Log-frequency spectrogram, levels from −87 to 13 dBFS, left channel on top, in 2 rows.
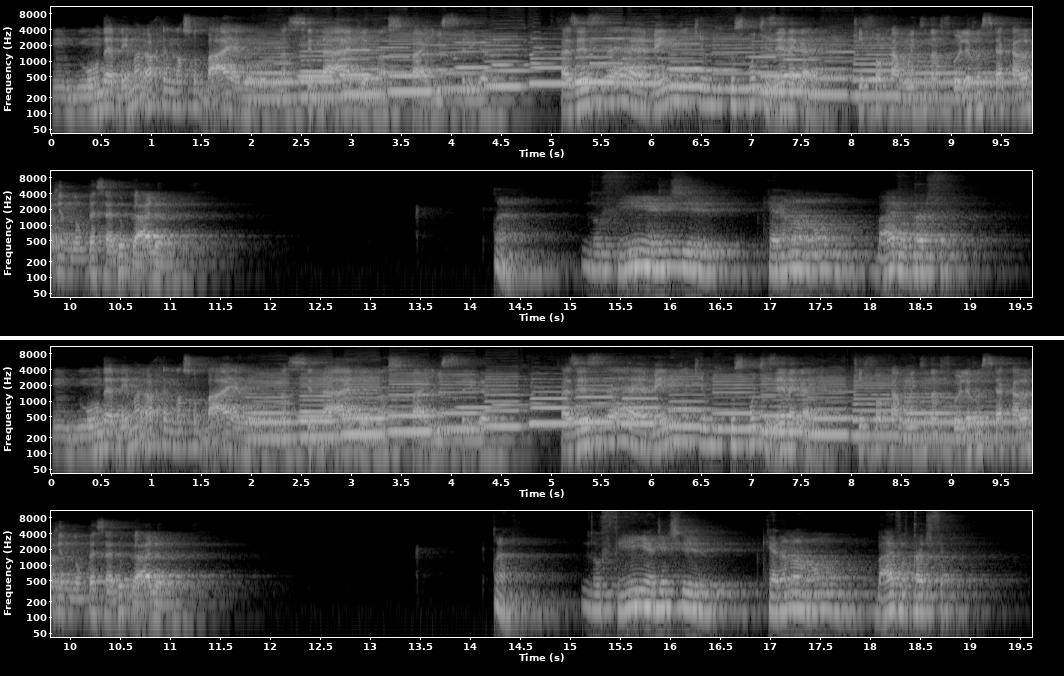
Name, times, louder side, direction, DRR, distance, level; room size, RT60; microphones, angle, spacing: voice 1, 0.0-4.4 5.1-7.7 8.0-11.1, left 1 dB, 10° left, 4 dB, 1.1 m, -26 dB
Wind instrument woodwind instrument, 1.9-9.9, right 1 dB, 15° right, 0.6 m, -26 dB
Wind instrument woodwind instrument 2, 2.2-5.0 5.4-8.5, left 6 dB, 35° left, 0.4 m, -31 dB
voice 2, 14.2-14.5 15.1-16.5 17.0-18.7, equal, 55° right, 2 dB, 1.5 m, -28 dB
11.0 x 10.0 x 6.9 m, 1.4 s
head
